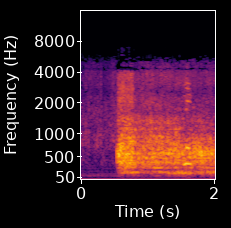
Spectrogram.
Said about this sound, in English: It's thunder. There is a storm.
